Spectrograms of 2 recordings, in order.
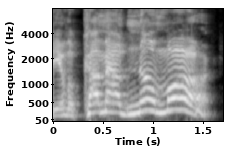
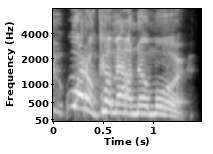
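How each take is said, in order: First: High, slow, solemn mystic voice; solemn Egg Shen voice. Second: High, slow, baffled question; baffled Jack Burton. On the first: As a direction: intone it like an old sorcerer. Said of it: "He goes". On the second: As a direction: ask it completely bewildered. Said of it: "he goes". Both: Retold or imitated.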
